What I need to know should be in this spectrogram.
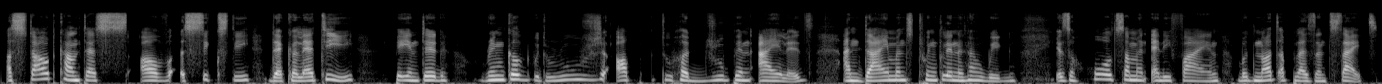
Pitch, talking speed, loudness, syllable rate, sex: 185 Hz, 135 wpm, -20 LUFS, 4.4 syllables/s, female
